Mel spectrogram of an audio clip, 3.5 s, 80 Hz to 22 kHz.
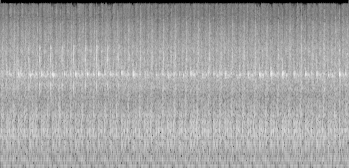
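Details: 1970 Peterbilt 341 with blown-up Detroit 6V71 two-stroke diesel, unused since 2018: steady heavy knocking about two per second over a rough idle, smoke; two dead rear cylinders, one each side.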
